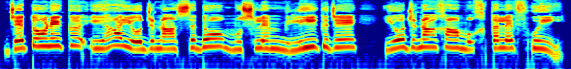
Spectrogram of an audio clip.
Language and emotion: Sindhi, neutral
